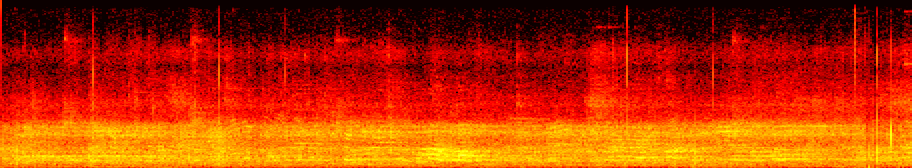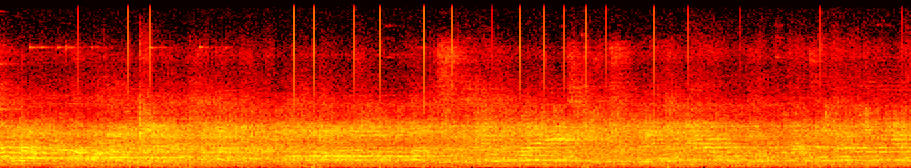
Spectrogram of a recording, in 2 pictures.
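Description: Shoppers' voices murmur in a large echoing hall.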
